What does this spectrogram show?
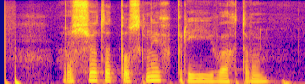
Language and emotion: Russian, neutral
